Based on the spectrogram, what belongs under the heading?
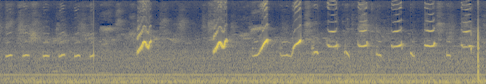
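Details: A caged cockatiel at a pet shop in Konya, Turkey, gives a run of short soft whistled notes, then louder rising and falling whistled phrases with a sliding up-and-down pattern; a steady low hum underneath.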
